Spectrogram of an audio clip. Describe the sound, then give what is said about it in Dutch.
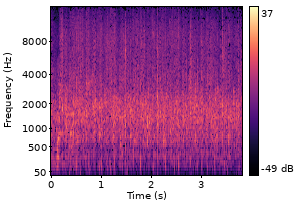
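Steady, dense applause from an audience, many hands clapping at once in a loud, continuous wash of sharp claps that holds evenly throughout. “En ik vind dit item in dit gesprek vind ik wel een applaus.”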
